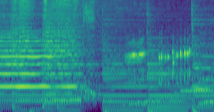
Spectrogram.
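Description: Cartoon frog croaking, a few short croaks in the second half, over the backing music of a children's song with a steady beat.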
